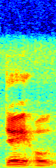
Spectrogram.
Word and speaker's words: Cadejo: Cadeo. Cadejo, the J is silent. Yeah.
